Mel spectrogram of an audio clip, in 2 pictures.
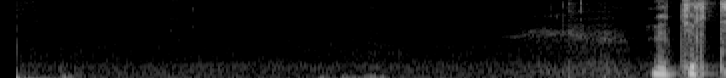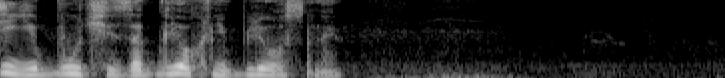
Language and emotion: Russian, angry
